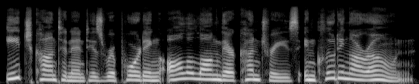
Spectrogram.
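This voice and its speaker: A woman acts out a composed government geologist in an audiobook drama. The voice is smooth, mid-pitched and dry, with a formal, explanatory delivery. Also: expressive, moderate pace, a little mellow, no echo, lightly acted. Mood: grave explanation. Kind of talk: audiobook acting, expert briefing.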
